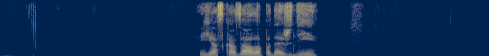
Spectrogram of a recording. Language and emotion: Russian, angry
